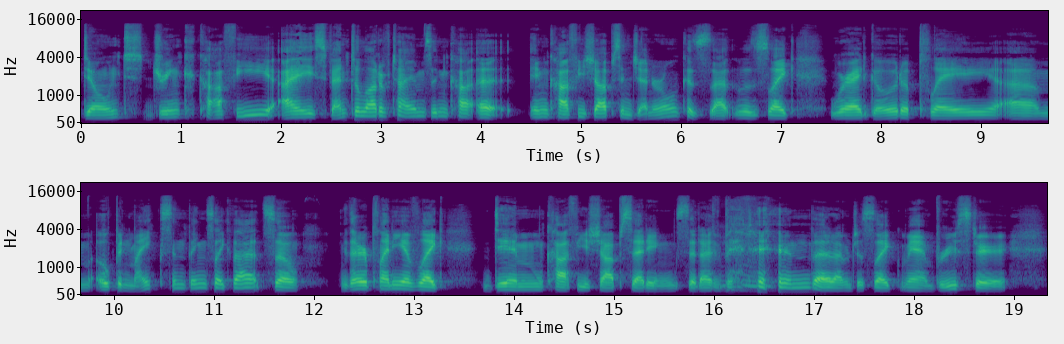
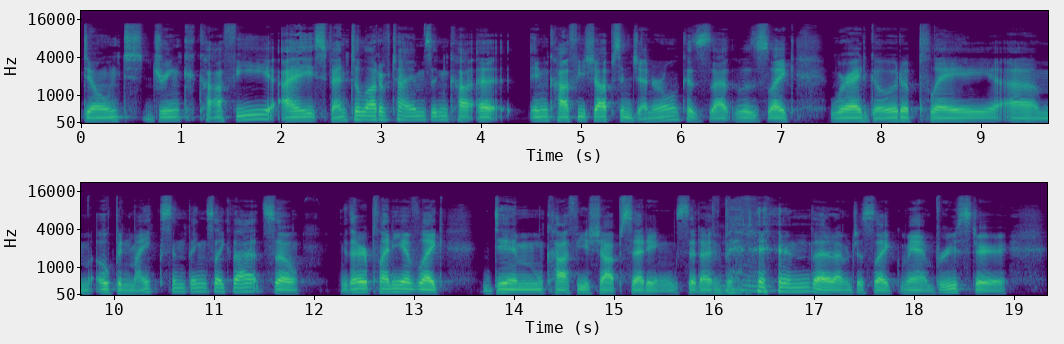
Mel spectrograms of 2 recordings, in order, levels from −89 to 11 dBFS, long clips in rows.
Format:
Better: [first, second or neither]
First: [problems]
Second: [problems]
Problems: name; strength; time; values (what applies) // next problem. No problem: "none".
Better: second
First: thin; somewhat; fading below 300 Hz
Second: none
